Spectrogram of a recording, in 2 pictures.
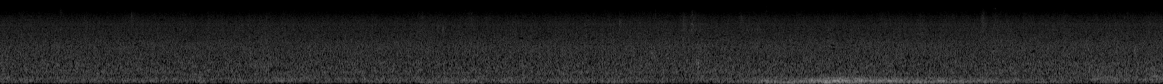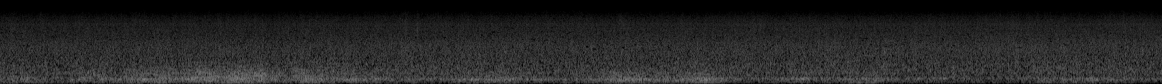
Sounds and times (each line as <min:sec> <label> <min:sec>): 0:00.0 rain 0:23.2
